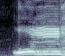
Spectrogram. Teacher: قاف موٹے حروف میں سے ہے، پر کر کے پڑھیں گے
